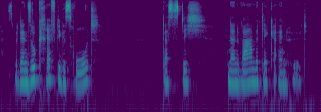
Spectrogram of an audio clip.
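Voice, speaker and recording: A woman with a fairly low pitch and a calm, soothing tone speaks at a very slow pace in a monotone, flat way, with big swings in loudness and long, frequent pauses, on a very clean recording with a silent background. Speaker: podcast host and writing coach. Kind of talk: guided meditation. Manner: slow, soft, calm and soothing, with long pauses; gentle, dreamy, lulling imagery.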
